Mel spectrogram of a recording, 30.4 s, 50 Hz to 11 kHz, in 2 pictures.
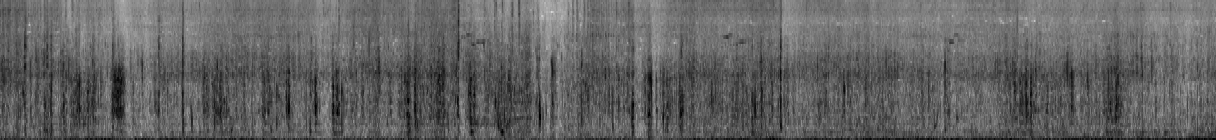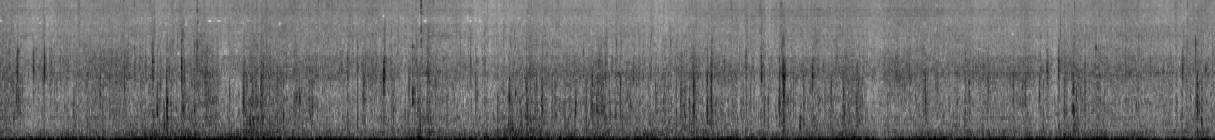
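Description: Scott Spark RC 900 cross-country mountain bike descending rocky singletrack: knobby tyres crunching over loose gravel and stones, with steady clicks and knocks as the bike clatters over rocks, and a low wind rumble on the camera's microphone. It gets louder in the first second or so as the bike rolls off from almost a stop.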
